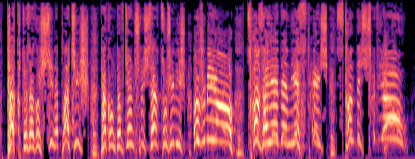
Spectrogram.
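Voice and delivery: very high, loud furious shrieking; raging old woman. Acted. Princess rages at the lieutenant, shrieking. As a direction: spit fury at the ungrateful guest.

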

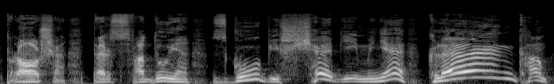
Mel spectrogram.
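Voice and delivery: gasping as he begs; panting, broken voice. Acted. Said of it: "mówił przerywanym głosem sapiąc". (zdyszany, przerywany głos)

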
